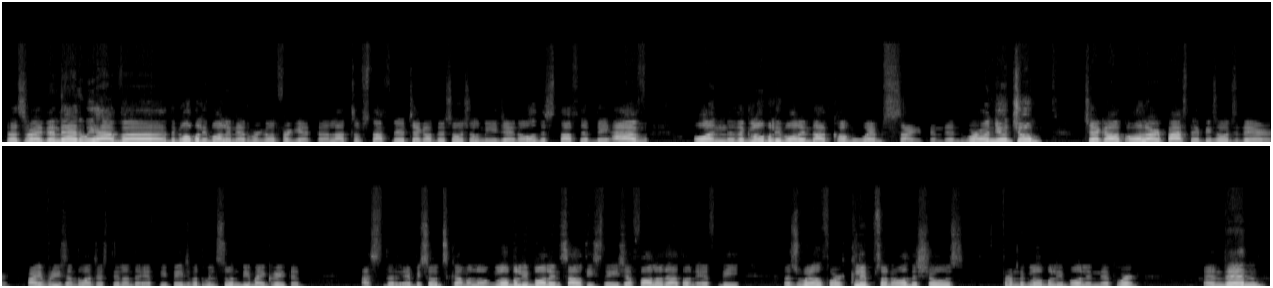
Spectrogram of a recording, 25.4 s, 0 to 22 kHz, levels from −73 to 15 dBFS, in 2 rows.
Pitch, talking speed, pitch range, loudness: 150 Hz, 210 wpm, 135-180 Hz, -17 LUFS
